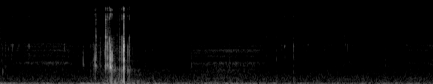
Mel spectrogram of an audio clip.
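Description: Water splashing and sloshing at a waterproof camera held just below the surface, with a cluster of loud splashes about a second in, then quieter, muffled water noise.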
